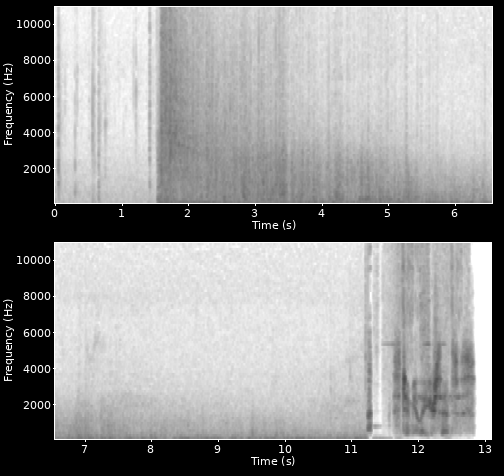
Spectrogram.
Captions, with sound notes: *BOOOOOOOOOOOOOOOOOOOOMMMMMMMMMM* hmmmmmmmmmmmmmmmmmmmmmmmmmmmmm Stimulate your senses.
